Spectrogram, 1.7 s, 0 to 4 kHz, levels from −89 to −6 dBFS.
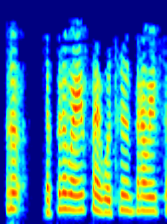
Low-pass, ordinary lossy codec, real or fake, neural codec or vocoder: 3.6 kHz; MP3, 24 kbps; fake; codec, 16 kHz, 1 kbps, X-Codec, HuBERT features, trained on LibriSpeech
